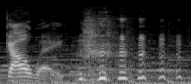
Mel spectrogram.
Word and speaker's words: Galway: Galway. Oop. There we go. There we go. Rhymes with hallway for some reason.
